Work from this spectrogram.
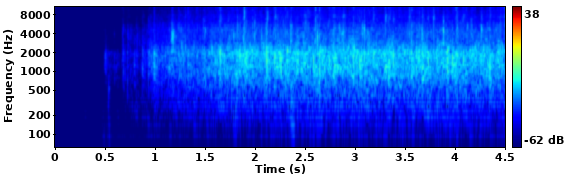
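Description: Applause for a speaker at a blockchain logistics summit begins after a moment of silence, swelling quickly into a steady, dense clapping that continues evenly to the end without voices.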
